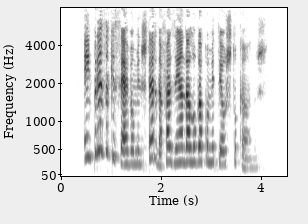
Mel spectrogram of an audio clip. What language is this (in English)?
Portuguese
